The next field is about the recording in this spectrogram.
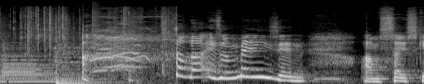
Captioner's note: laughs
